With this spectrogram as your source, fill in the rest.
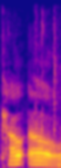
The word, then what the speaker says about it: Kal-El: Kal-El.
